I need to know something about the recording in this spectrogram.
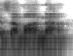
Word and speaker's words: زمانہ: ہائے مختفی کہتے ہیں۔ جیسے کہ لفظ ہے پروانہ، ایک لفظ ہے زمانہ، تو جتنی لفظ ہے یہ جو لفظ ہے وہ لفظ لکھا ہا تو لکھی جاتی ہے لیکن وہ ہا پڑھی نہیں جاتی۔ اگر ہا لکھی بھی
